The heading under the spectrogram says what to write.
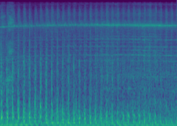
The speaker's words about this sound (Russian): Бомбардировка? О. Трансляция фейерверков. Они сегодня вроде как намечались. Фейерверки.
